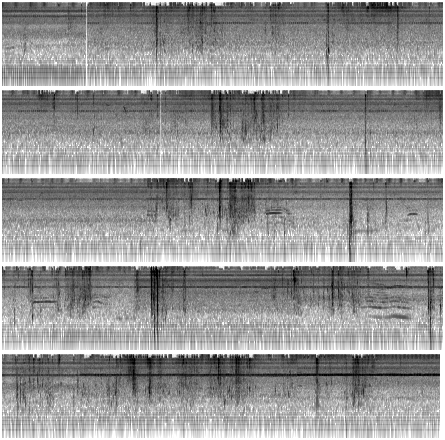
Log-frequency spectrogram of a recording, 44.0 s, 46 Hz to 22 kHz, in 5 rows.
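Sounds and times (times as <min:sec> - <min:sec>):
low background hum: 0:00.0 - 0:44.0
water sloshing and splashing: 0:02.9 - 0:05.9, 0:11.6 - 0:14.7, 0:20.5 - 0:23.5, 0:26.1 - 0:30.3, 0:31.8 - 0:34.2, 0:34.9 - 0:42.8.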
